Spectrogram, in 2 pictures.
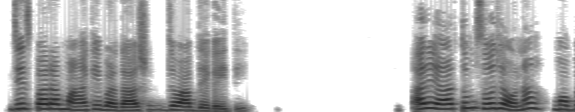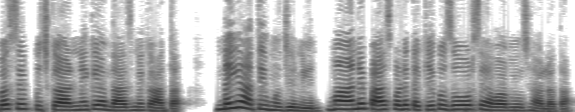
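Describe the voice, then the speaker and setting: A woman narrates a romance novel aloud at a steady storytelling pace. Her voice sits high. A faint low noise runs beneath the reading.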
